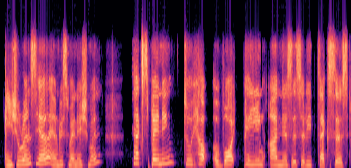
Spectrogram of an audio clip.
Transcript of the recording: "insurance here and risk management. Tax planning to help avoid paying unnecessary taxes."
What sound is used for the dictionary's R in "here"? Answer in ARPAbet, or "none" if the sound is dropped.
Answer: L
